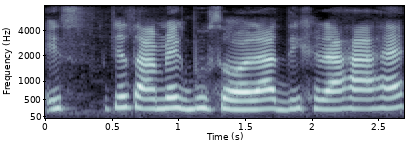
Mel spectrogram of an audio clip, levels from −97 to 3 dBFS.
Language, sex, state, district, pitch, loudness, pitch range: Hindi, female, Bihar, Vaishali, 260 Hz, -13 LUFS, 255-275 Hz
